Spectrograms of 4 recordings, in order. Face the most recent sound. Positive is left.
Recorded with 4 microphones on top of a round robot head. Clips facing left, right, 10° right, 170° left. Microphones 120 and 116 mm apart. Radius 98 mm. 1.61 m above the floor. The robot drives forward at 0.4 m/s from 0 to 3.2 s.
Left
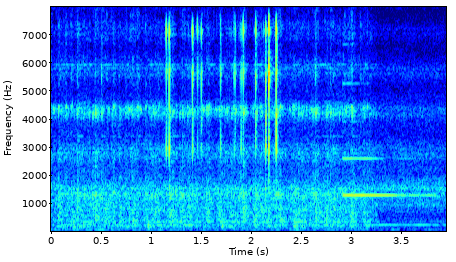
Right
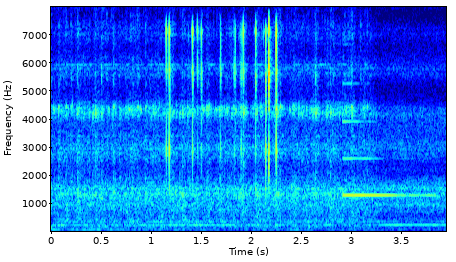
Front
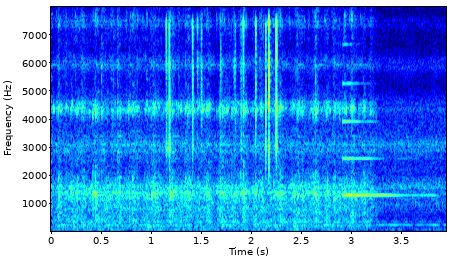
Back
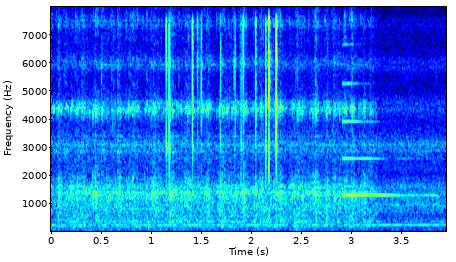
turn(degrees=-15)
